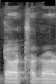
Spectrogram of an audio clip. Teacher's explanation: ये जो ये ट ठ ड है यह आपका मूर्धन्य हो जाएगा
